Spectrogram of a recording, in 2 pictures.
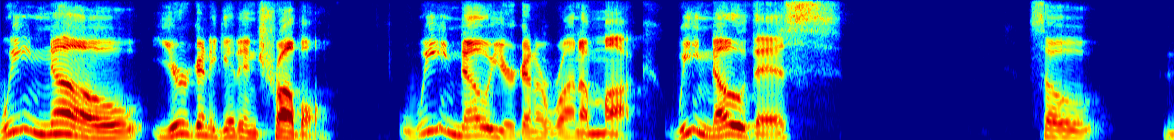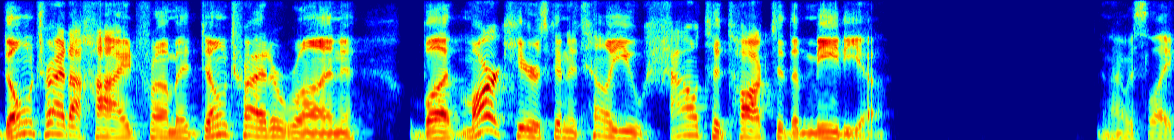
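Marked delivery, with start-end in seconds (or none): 0.0-15.5 thick, drawn-out Southern drawl. Retelling how Jackie Sherrill spoke to his football team, in Jackie Sherrill's Southern drawl. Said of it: "in his Southern drawl".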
